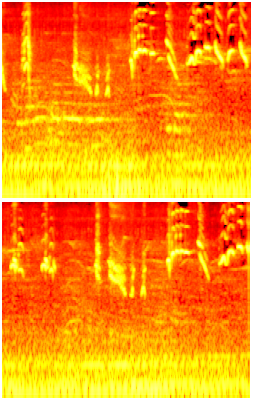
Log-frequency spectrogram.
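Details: Oriental magpie-robin singing to provoke rivals: quick runs of high whistled and chirping notes in bursts, over a steady low hum.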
